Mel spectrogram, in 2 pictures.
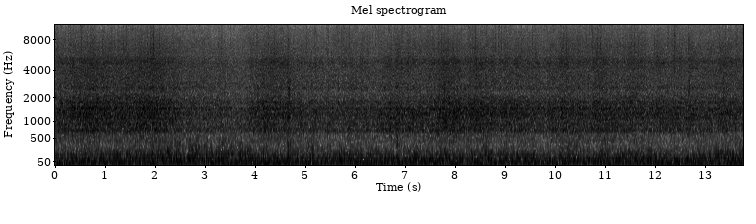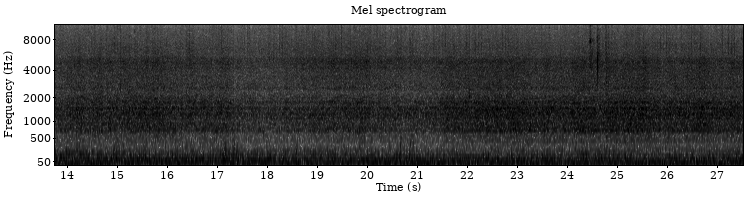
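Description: Bicycle tyres hum on smooth pavement.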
